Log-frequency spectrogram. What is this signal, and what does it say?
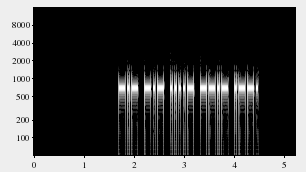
Morse code, heard as a keyed tone, about 28 wpm, 700 Hz. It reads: KK4QP
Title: USA Call Signs - 5 Characters - Repeated 3x - 28wpm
